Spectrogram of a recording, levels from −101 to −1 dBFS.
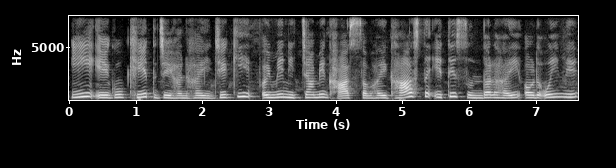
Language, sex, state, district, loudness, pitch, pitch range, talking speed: Hindi, female, Bihar, Darbhanga, -18 LUFS, 255 Hz, 230-290 Hz, 155 wpm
